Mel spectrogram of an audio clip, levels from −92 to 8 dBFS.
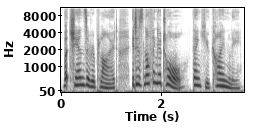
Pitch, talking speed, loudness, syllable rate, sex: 235 Hz, 180 wpm, -18 LUFS, 4.7 syllables/s, female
